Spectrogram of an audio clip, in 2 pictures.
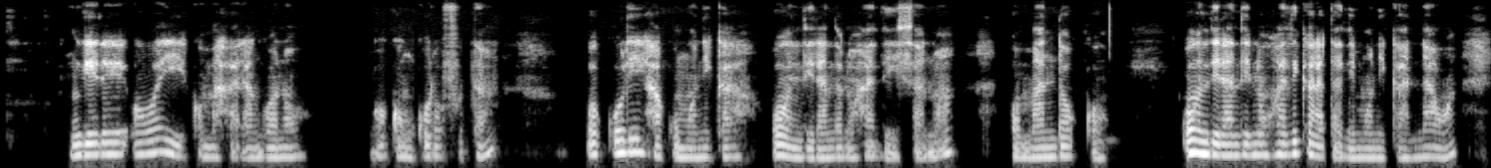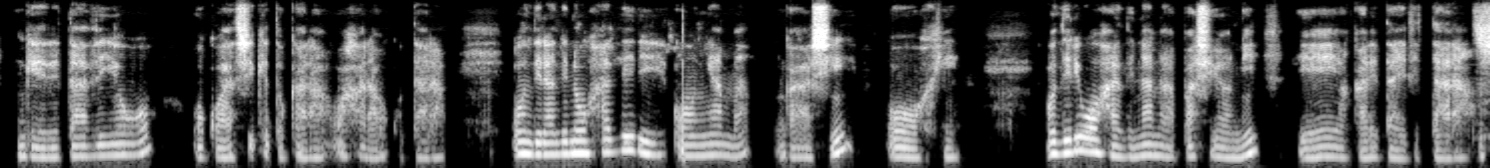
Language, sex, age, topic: Oshiwambo, female, 25-35, agriculture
